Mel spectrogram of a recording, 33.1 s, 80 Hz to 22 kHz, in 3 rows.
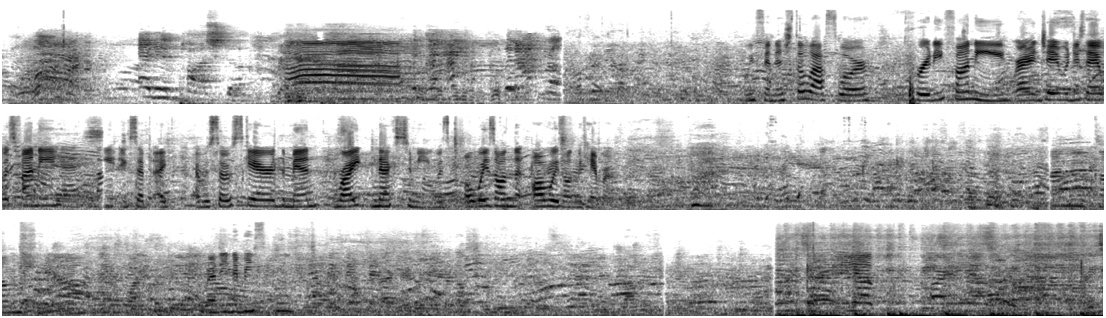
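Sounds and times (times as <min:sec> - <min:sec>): indistinct crowd chatter: 0:00.0 - 0:33.0.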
